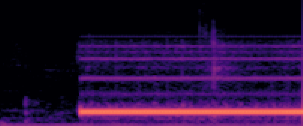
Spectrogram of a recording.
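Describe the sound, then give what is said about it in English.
A steady electronic phone tone for an outgoing call cuts in after a brief quiet moment and holds unbroken and loud to the end, with no one speaking. “Let me try to call Novel right now.”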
